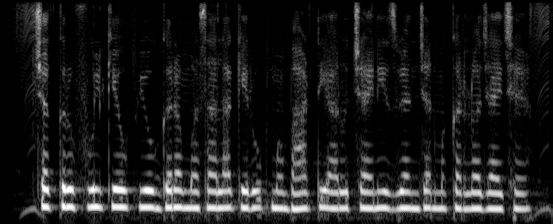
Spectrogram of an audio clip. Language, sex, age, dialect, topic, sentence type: Maithili, female, 25-30, Angika, agriculture, statement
